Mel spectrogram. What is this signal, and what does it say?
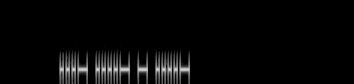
Morse code, heard as a keyed tone, about 40 wpm, 700 Hz. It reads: V4T4
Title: All Cut Numbers - 4-Digit 40wpm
